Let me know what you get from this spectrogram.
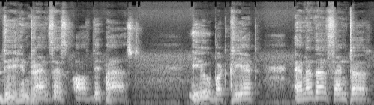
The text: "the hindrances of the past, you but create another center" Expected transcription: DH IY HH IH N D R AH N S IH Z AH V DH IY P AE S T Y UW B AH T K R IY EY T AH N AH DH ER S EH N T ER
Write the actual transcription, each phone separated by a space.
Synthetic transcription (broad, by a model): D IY HH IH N D R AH N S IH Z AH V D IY P AE S T Y UW B AH T K R IY EY T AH N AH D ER S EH N T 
